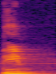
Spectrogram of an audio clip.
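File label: "pim", Nigerian Pidgin, male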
